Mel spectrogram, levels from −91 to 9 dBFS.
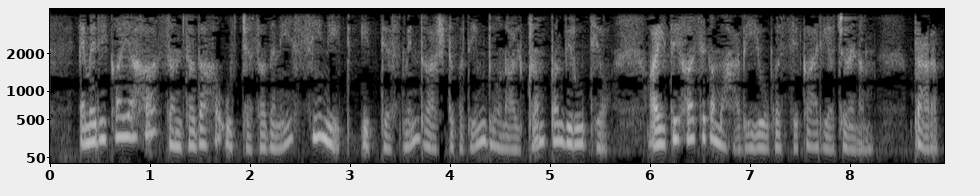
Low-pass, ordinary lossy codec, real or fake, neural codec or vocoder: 3.6 kHz; none; real; none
